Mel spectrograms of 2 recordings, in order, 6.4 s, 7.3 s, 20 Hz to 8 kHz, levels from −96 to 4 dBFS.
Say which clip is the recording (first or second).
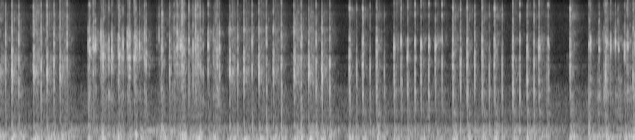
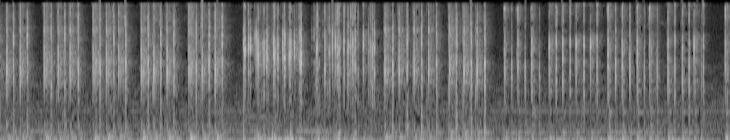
second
